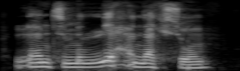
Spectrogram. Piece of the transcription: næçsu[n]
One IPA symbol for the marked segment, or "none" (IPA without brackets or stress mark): m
